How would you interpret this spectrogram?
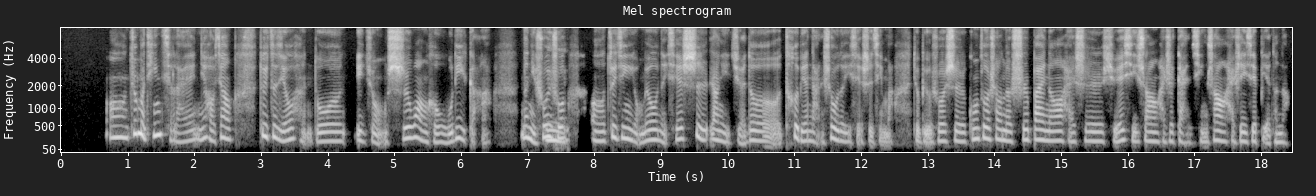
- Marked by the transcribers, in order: teeth sucking; static
- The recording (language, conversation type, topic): Chinese, advice, 我在失败后总是反复自责，甚至不敢再尝试，该怎么办？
